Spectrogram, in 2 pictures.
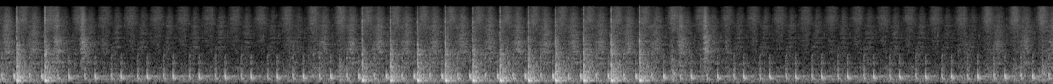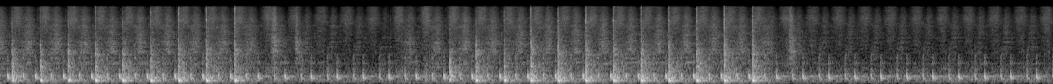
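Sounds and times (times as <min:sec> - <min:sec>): power hammer striking hot steel: 0:00.0 - 0:01.0, 0:03.0 - 0:07.2, 0:10.4 - 0:13.6, 0:14.7 - 0:18.6.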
